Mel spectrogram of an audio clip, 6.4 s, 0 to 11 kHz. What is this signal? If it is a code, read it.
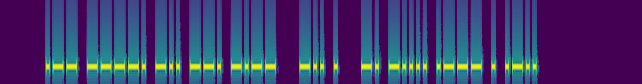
Morse code, heard as a keyed tone, about 36 wpm, 700 Hz. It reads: W9DGY DE N6JEL
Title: USA Callsign DE Callsign - 5 Characters - 35wpm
